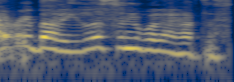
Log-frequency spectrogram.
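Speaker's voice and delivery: high call projected far, to the back. The speaker suddenly feels like yelling at the back of a classroom. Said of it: "I'm like yelling at the back of a classroom".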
